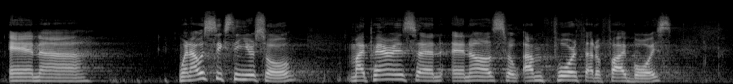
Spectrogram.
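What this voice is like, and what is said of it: Colombian accent with Italian influence. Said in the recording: “you probably picked up by my accent right now. I'm originally from Colombia, South America ... So I have a Colombian accent with an Italian suit.”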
